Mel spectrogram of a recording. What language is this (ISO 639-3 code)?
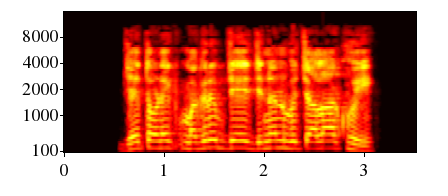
snd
